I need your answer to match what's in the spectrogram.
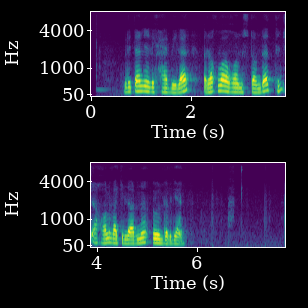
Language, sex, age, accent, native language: Uzbek, male, under 19, Andijon, Uzbek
